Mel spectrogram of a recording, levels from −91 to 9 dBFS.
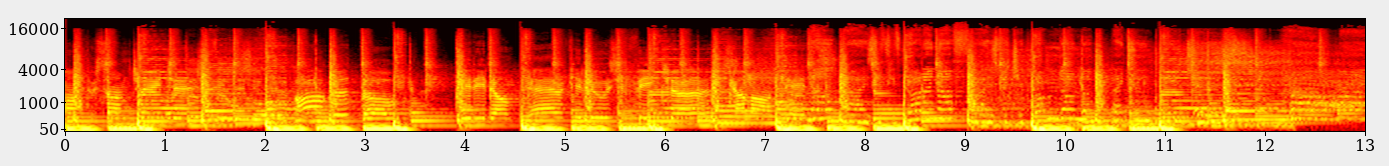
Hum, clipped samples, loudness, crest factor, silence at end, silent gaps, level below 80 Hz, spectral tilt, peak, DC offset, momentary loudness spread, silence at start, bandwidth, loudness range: none; under 0.1%; -13 LUFS; 10 dB; 0 s; none; -14 dBFS; -5 dB/octave; 0 dBFS; under 0.1%; 7 LU; 0 s; 16 kHz; 1 LU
